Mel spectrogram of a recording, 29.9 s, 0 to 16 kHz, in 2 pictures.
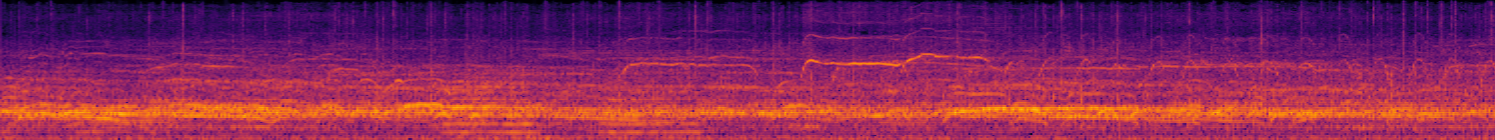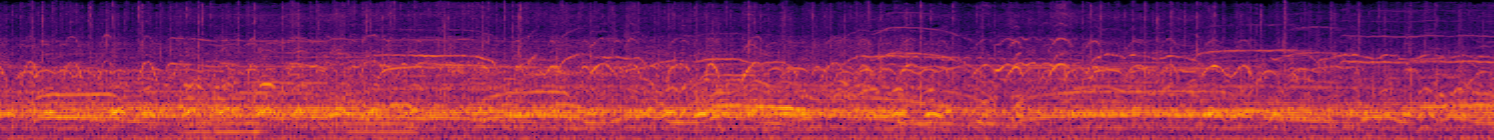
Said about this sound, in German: Es wird geklatscht, gejubelt und für 15 Minuten gehört die Laxenburger Straße in ihrer gesamten Breite den jubelnden Protestierenden.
